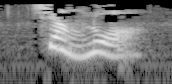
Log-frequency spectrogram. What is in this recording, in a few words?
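"降落", Mandarin Chinese; hsk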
